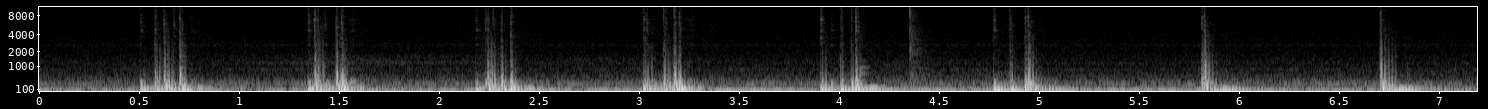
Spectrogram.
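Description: Fingertips of both hands tap around the hollow wire-mesh grille of a silver metal condenser microphone, making soft, deep, thumping taps in quick pairs and small clusters. Each tap is mostly low boom with a faint bright edge and dies away almost at once over a quiet background.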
